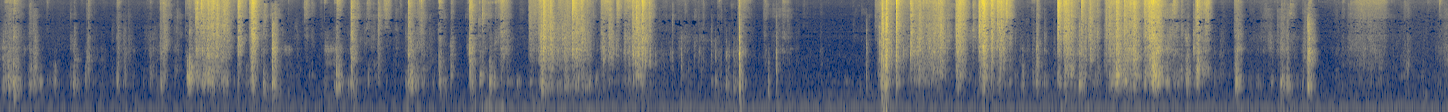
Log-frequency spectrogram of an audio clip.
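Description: Paper and clothing rustling as they are handled close to the microphone, in several bursts of a few seconds each with quieter gaps and scattered small knocks between.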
